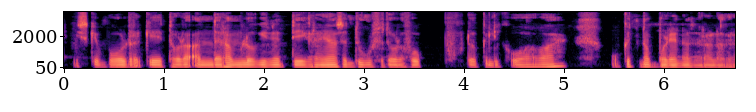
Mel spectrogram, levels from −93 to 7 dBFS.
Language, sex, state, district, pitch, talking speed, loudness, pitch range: Hindi, male, Uttar Pradesh, Jyotiba Phule Nagar, 100 Hz, 230 wpm, -20 LUFS, 95-100 Hz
